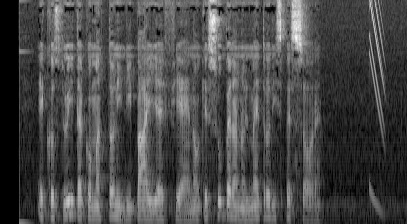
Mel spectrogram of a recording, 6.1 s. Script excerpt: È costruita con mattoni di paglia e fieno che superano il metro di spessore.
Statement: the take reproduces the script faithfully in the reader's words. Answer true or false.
true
